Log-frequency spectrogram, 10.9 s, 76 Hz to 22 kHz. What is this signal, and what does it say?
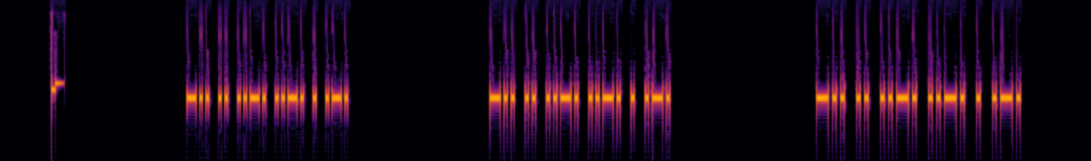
Morse code, heard as a keyed tone, about 33 wpm, 700 Hz. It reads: DIFFER DIFFER DIFFER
